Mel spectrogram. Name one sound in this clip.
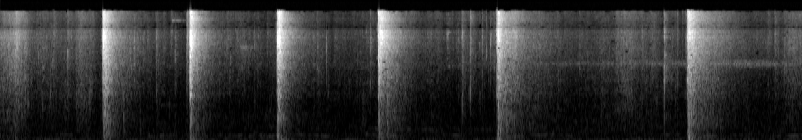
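A machete chops through plants with sharp whacks.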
